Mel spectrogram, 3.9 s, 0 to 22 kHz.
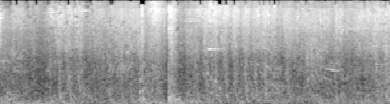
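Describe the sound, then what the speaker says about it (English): A missile barrage in Borderlands 3, a continuous roaring wash of rapid blasts with one louder burst midway, under a dense game mix. "That missile barrage though, crazy damage."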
